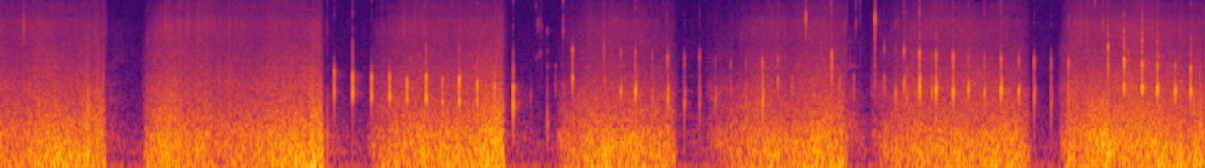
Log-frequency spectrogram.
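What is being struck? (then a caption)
Synthetic fur microphone windscreen. Fingertips of both hands rub and press a grey, fluffy synthetic-fur windscreen covering a microphone. It makes a loud, dense, low rumbling rustle, with small bright crackles and ticks scattered through it. The rubbing stops briefly every two seconds or so, leaving short near-silent gaps before it resumes.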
